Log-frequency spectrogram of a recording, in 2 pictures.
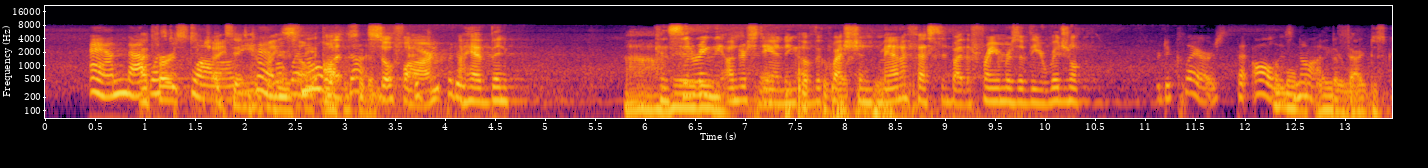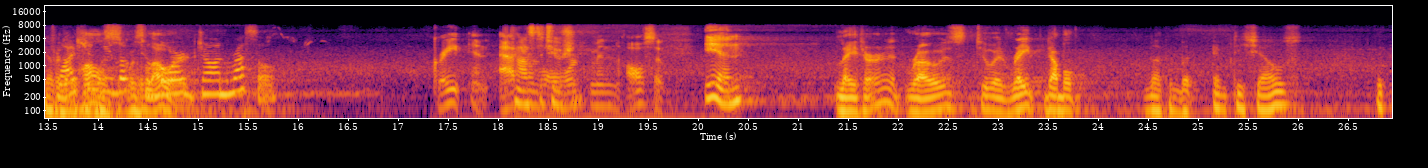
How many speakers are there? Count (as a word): six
